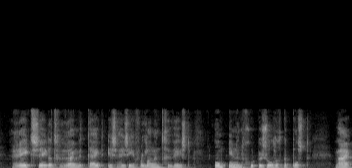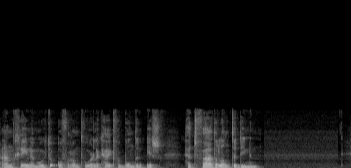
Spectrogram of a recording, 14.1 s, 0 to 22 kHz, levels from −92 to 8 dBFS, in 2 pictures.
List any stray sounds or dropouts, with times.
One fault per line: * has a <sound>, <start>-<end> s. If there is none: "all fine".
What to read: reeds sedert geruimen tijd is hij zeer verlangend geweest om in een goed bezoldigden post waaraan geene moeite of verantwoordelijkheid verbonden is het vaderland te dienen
all fine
